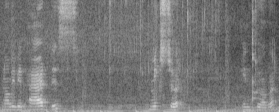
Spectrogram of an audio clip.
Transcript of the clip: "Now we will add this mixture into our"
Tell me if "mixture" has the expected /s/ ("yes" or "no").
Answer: yes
